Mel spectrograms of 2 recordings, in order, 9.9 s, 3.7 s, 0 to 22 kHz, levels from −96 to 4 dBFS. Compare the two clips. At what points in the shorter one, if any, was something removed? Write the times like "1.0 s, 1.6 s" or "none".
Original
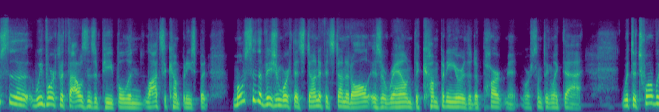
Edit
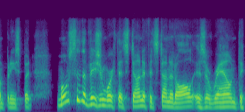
none

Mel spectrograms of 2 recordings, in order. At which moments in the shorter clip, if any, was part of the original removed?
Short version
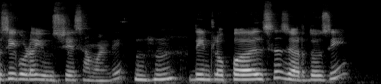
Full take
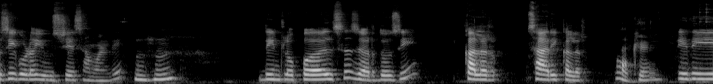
1.8 s

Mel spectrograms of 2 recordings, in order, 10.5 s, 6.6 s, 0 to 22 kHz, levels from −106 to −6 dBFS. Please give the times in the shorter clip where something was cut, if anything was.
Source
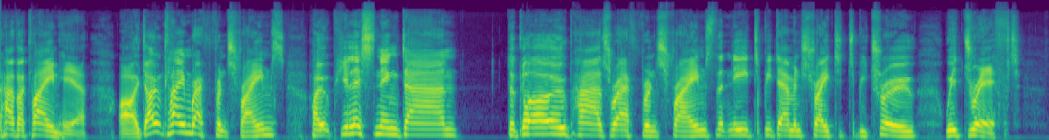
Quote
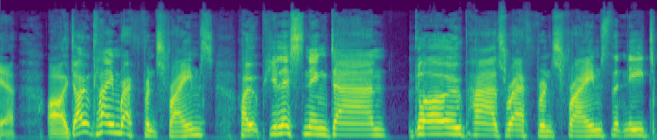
4.1 s

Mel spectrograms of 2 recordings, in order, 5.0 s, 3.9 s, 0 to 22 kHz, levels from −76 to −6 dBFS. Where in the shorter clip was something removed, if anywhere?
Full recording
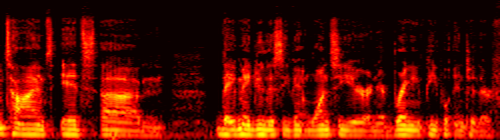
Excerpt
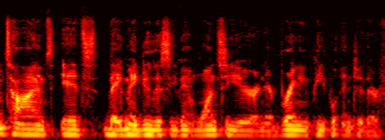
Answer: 0.9 s

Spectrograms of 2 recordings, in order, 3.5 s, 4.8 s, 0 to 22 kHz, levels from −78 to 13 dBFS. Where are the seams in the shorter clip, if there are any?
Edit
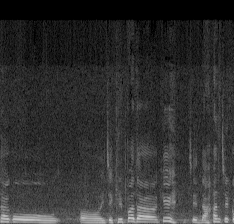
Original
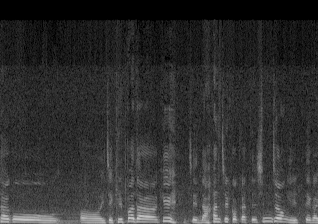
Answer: none

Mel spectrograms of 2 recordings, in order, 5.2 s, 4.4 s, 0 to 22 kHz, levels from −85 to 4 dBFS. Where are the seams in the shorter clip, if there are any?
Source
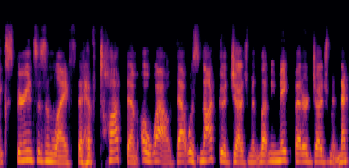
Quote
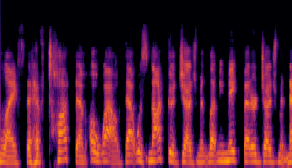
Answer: none

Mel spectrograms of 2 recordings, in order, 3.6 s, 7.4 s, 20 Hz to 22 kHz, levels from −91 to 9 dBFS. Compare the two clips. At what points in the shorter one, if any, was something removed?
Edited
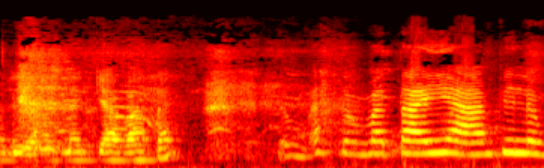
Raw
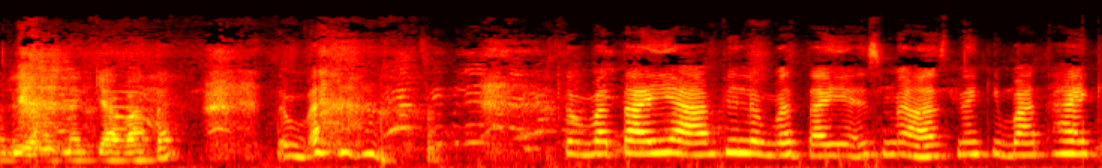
1.9 s

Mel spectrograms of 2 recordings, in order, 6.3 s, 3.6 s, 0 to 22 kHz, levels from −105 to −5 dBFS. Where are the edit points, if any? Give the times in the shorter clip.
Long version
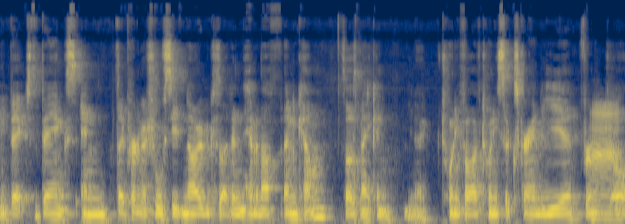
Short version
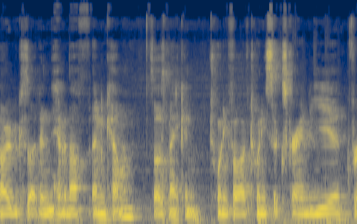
2.0 s

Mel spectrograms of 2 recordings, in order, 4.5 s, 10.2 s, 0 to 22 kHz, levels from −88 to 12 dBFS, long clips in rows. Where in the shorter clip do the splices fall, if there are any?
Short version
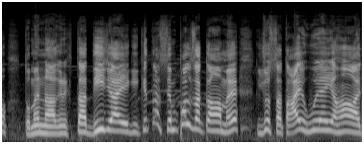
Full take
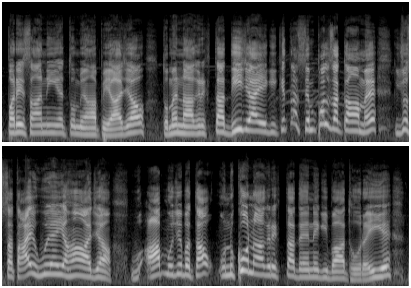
none

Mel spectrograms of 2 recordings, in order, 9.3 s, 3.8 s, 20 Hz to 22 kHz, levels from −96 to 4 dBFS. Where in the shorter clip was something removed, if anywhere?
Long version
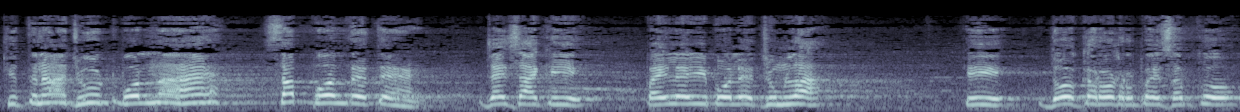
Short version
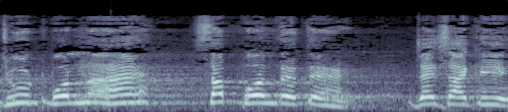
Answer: none

